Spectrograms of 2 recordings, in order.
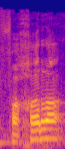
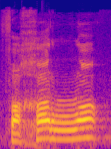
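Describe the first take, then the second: First: The r sound is short and single. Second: The r sound is held and doubled. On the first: The speaker calls it wrong. "नहीं" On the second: The speaker calls it right. "चूंकि मुशद्दद है तो जमाओं के साथ पढ़ेंगे"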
